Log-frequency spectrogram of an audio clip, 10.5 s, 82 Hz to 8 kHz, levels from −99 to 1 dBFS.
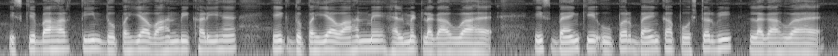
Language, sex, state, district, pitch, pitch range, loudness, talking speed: Hindi, male, Jharkhand, Jamtara, 135 Hz, 125-145 Hz, -17 LUFS, 165 wpm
